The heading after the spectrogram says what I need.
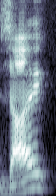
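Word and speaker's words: hir: she, her, hers, herself, they, them, theirs, themselves, Zai.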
